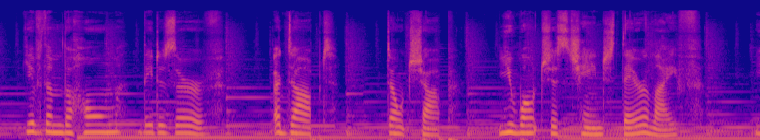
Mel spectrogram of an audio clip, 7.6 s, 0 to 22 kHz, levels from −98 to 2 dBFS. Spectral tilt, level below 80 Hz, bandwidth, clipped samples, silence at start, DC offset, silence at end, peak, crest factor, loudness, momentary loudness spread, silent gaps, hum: -4.5 dB/octave; -52 dBFS; 16 kHz; under 0.1%; 0 s; under 0.1%; 0 s; -20 dBFS; 16 dB; -35 LUFS; 14 LU; none; none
